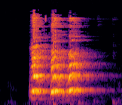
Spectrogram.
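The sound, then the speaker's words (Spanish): An angry dog barks three times in quick succession, loud, each bark harmonically rich and trailing into a short fading whine, with no one speaking. “se ha enfadado hasta el perro.”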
